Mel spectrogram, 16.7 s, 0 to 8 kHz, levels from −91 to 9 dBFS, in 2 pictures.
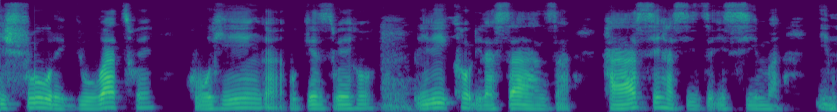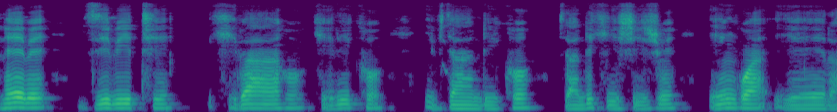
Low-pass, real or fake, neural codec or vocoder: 7.2 kHz; real; none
